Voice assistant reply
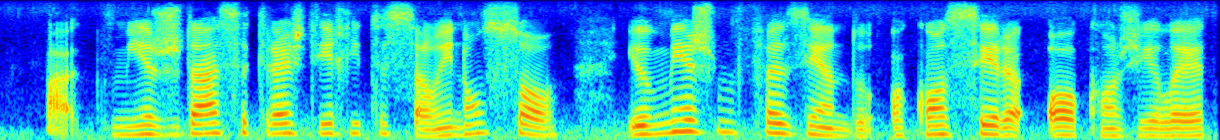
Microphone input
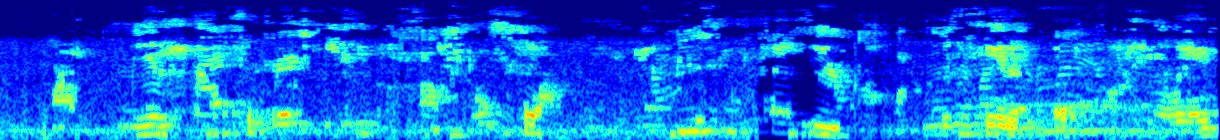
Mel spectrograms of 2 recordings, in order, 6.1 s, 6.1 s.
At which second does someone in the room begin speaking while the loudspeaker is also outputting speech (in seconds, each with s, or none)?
4.7 s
